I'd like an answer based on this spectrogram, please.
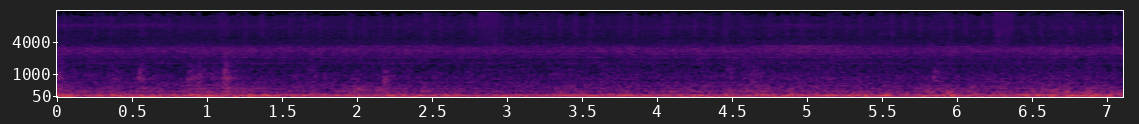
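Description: Passenger train running along the track, a steady low rumble of the wheels and carriage heard from inside the car.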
